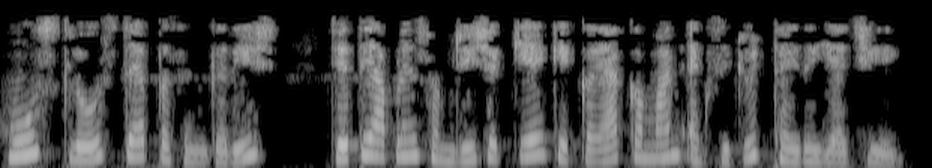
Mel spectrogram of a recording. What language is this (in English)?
Gujarati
